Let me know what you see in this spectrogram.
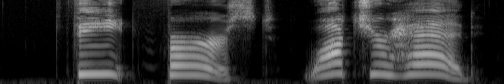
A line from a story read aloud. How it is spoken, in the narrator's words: shouted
